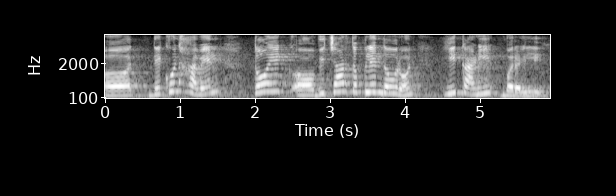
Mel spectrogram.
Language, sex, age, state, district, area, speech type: Goan Konkani, female, 18-30, Goa, Tiswadi, rural, spontaneous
